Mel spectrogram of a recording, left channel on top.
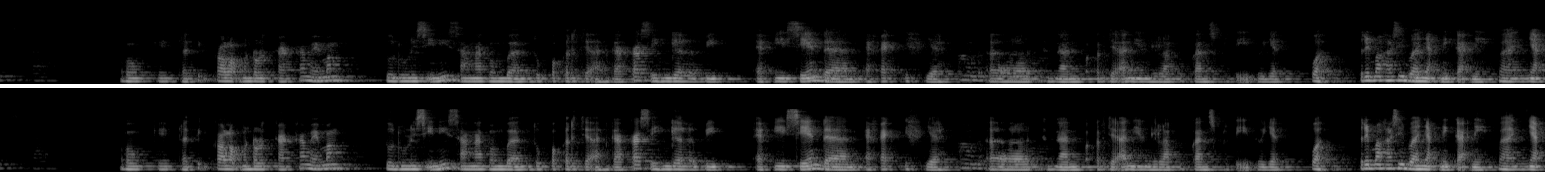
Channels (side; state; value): both; normal; correlation 0.66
